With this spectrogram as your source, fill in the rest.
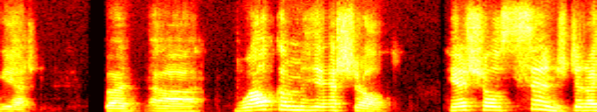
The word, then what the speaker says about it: Singh: Harshal Singh. Did I say the last name right? It's pronounced Singh, but it doesn't really matter.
